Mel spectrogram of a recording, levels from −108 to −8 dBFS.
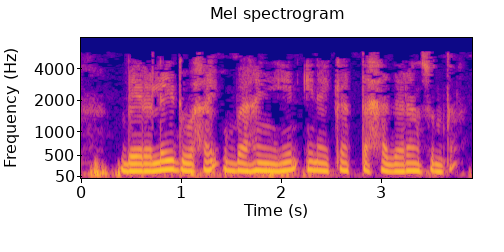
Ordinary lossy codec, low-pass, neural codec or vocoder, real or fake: MP3, 24 kbps; 7.2 kHz; none; real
